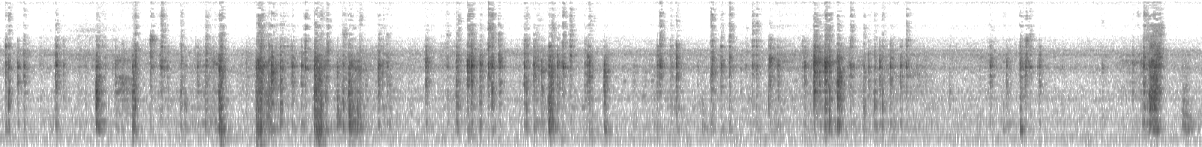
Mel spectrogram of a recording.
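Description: Handling noise from a camera being picked up and repositioned: irregular clicks, taps and light rubbing at uneven intervals, with no steady rhythm.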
